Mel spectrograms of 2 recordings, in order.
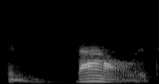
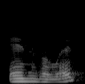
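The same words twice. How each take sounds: First: The stress is on the second syllable. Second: The stress is on the first syllable. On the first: "emphasizing the middle of that word" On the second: "emphasizing the first two letters of that word"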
